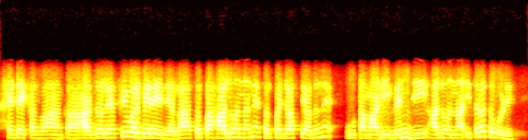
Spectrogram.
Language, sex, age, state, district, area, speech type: Kannada, female, 18-30, Karnataka, Davanagere, rural, conversation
